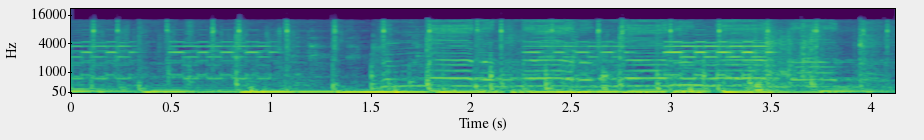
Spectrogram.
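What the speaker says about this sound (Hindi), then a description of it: "फोन कहां से बजा रहे?" A telephone rings repeatedly with a steady electronic ringing pattern at moderate loudness, laid over background music in a comedy film scene.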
